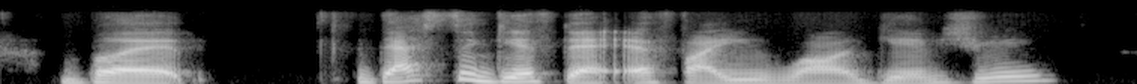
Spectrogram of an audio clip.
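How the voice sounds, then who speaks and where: In a North Florida accent, a woman speaks at a moderate pace with a very deep, low pitch, in a very clean recording with a silent background and a dry, close sound with no echo. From North Florida, Jacksonville. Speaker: lawyer, law school alumna. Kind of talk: panel discussion.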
